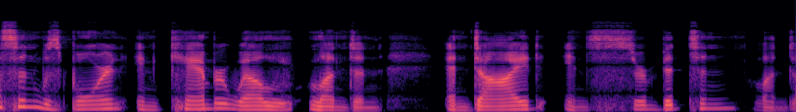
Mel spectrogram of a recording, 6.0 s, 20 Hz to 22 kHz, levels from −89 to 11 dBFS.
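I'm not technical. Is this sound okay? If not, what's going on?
No. Channel delay (comb filtering) runs throughout: one side arrives about 0.7 milliseconds late, so combining the sides cancels certain pitches, making the speech sound hollow.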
